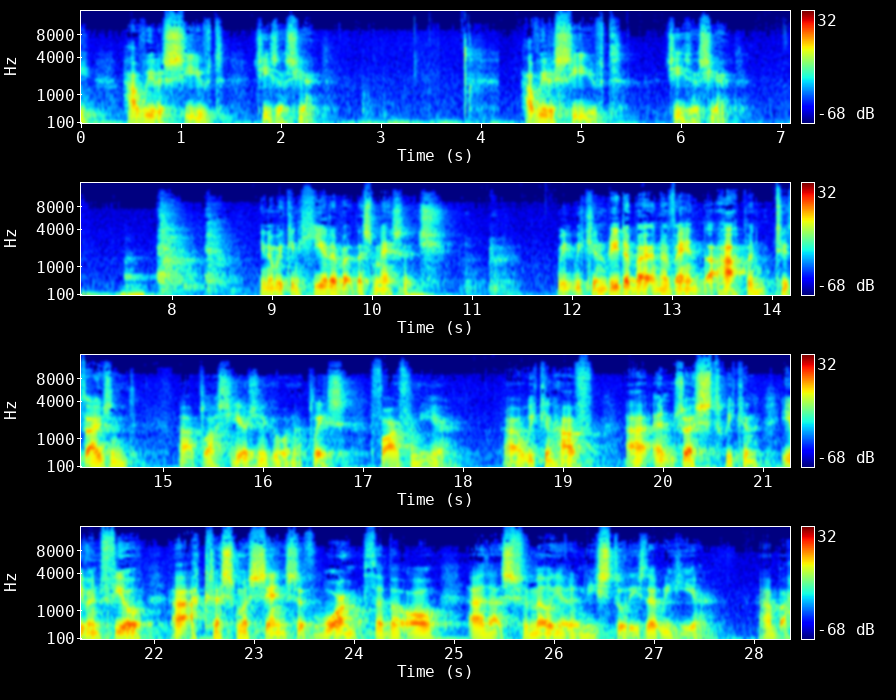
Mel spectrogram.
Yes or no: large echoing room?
yes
